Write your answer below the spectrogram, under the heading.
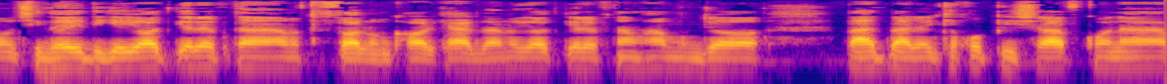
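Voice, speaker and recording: Against a quiet background, a man speaks at a fairly low pitch with a dark, mellow tone and a dry, close sound with no echo. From Iran, Tehran. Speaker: barista. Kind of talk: interview.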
